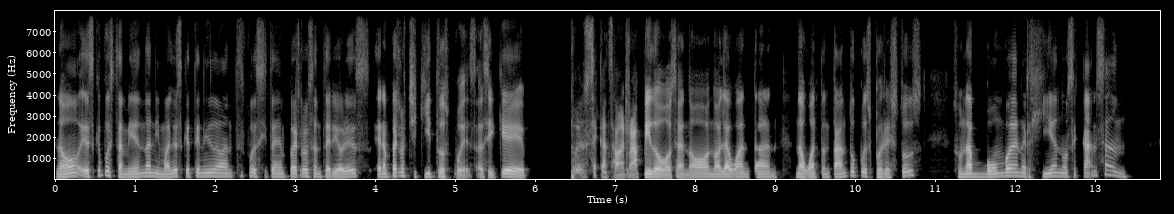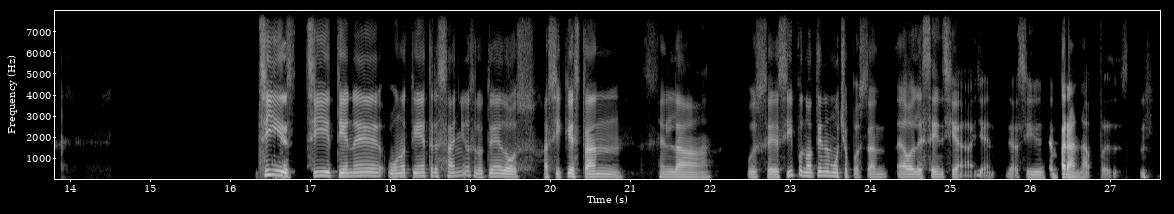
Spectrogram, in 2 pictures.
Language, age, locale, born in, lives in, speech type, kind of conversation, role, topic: Spanish, 25-29, es-MX, Mexico, Mexico, conversation, unstructured, none, ¿Cuál es tu animal doméstico favorito y por qué?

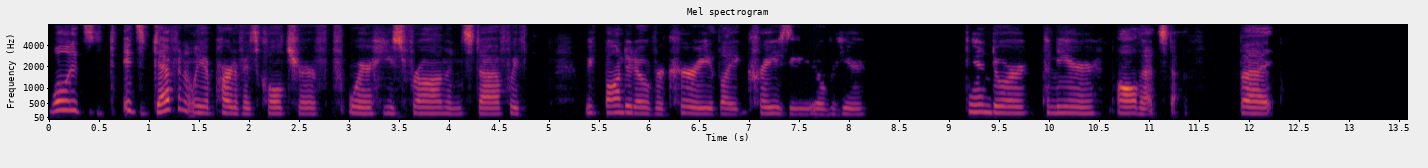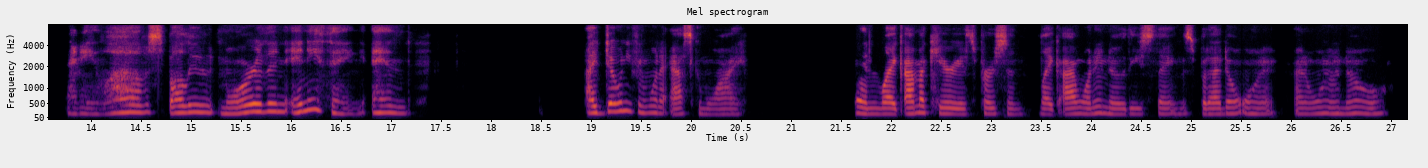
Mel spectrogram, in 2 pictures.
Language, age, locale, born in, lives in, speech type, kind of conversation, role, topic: English, 25-29, en-US, United States, United States, conversation, advice, user, How can I talk to my partner about a habit that makes me feel disgusted?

